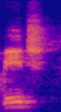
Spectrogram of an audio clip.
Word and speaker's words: Kyle Beach: Beach? Is it Kyle Beach? Yep. Kyle Beach.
